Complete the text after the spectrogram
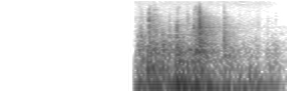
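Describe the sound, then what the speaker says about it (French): A door is opened by a police officer at a house, a brief broadband rattle and creak that starts abruptly after a half-second of silence, close and moderately loud. "Ouvrez la porte."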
